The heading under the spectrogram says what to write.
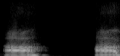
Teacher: lips কোথাও touch করছে না টাং কোথাও টাচ করছে না সো অ্যাকচুয়ালি হচ্ছে লাংস থেকে ডিরেক্টলি সাউন্ডটা বের হয়ে যাচ্ছে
